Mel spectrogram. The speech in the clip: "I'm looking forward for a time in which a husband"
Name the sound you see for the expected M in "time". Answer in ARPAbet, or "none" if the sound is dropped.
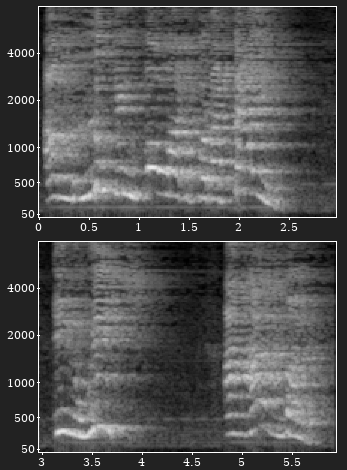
none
